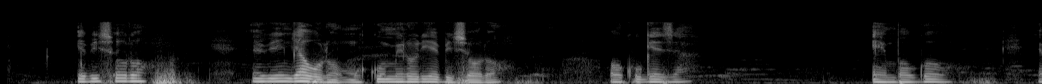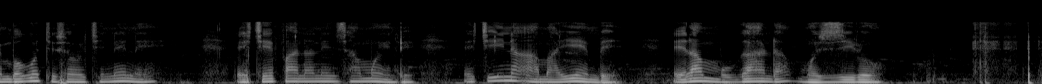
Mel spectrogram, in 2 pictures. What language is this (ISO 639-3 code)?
lug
